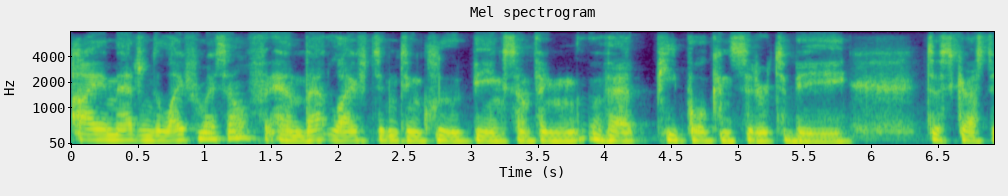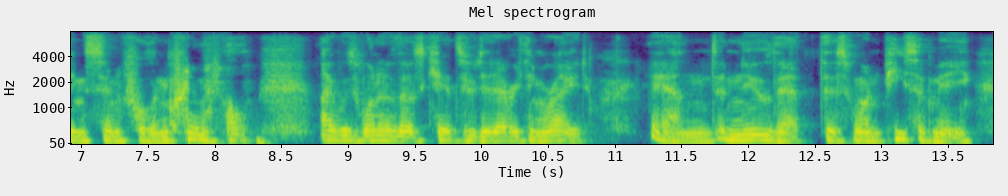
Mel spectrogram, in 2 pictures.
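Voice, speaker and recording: Over noticeable background noise, a man with an American accent speaks at a moderate pace and medium pitch, his loudness very even and his intonation fairly even. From New York City, Queens. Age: 60s. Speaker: writer and podcaster. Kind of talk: interview.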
